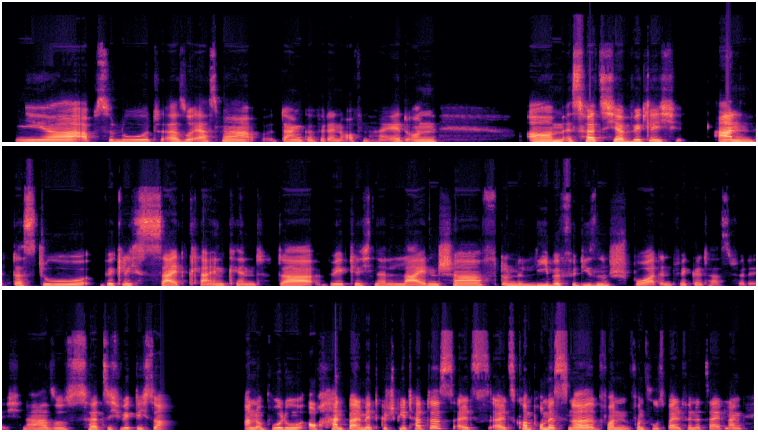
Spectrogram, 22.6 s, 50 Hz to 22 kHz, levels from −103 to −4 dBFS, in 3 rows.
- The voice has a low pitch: No, high, 220 Hz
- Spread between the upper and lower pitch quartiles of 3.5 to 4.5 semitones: No, narrow, 2.5 semitones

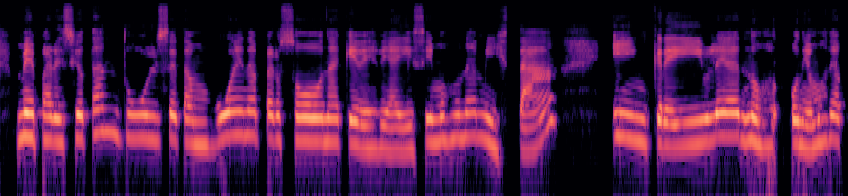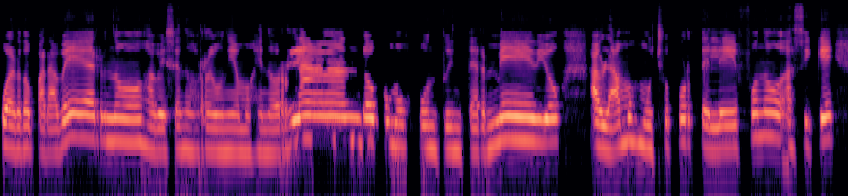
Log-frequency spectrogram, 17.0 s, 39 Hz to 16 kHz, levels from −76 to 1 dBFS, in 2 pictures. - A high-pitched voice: Yes, high, 210 Hz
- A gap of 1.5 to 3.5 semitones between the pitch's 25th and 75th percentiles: No, average, 4.8 semitones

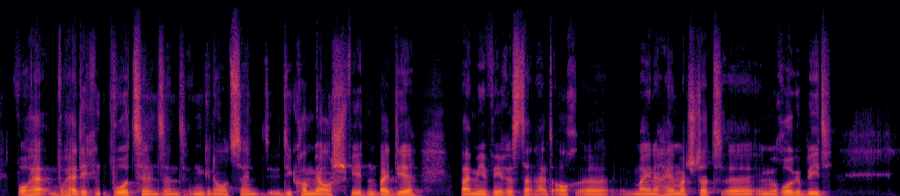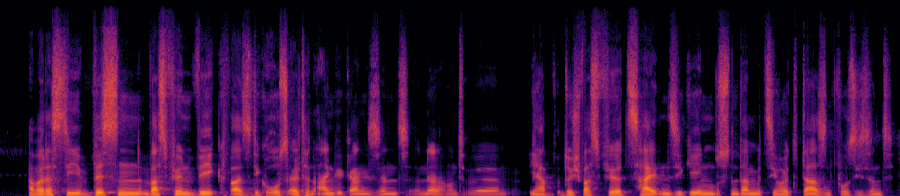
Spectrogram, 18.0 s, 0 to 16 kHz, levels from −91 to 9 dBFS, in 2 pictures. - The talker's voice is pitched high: No, low, 115 Hz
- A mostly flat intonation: Yes, narrow, 2.3 semitones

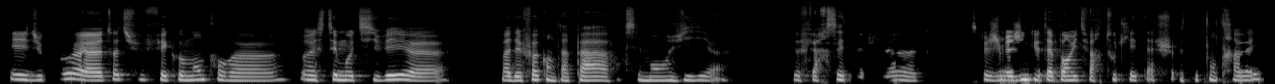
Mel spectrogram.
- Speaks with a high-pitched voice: Yes, high, 200 Hz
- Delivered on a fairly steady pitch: Yes, narrow, 2.3 semitones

